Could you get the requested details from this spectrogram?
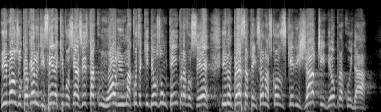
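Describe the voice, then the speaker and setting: A middle-aged man, a bishop, preaching a lively sermon full of stories and jokes, acting out what others said with big swings in his voice. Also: fast talker. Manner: animated, jokey, acts out quotes with big pitch swings. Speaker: bishop and pastor. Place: church sanctuary. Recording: long reverb of a church hall.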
